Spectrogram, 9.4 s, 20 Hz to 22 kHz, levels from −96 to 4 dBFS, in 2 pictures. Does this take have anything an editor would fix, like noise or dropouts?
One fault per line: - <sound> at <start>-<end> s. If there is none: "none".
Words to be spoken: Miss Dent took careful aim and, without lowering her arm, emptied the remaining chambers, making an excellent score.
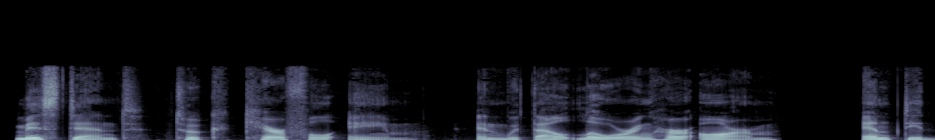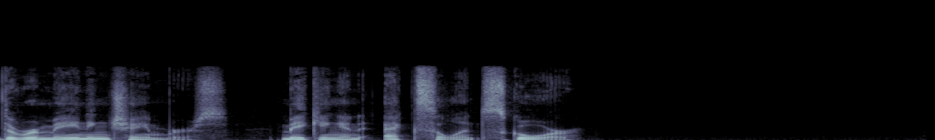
none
